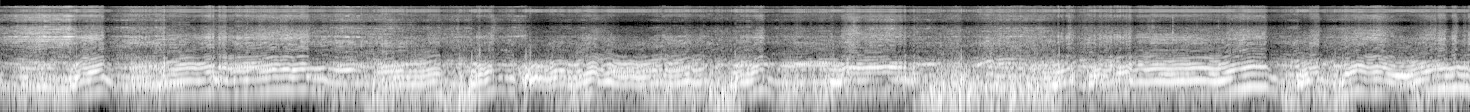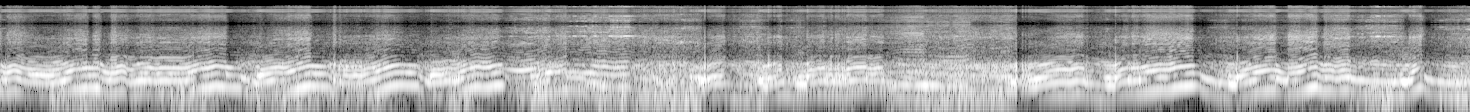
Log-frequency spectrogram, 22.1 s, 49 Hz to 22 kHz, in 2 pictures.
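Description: Suzuki RM125 two-stroke single-cylinder motocross engine being ridden hard, its pitch climbing and falling over and over as the throttle is opened and closed through the gears.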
